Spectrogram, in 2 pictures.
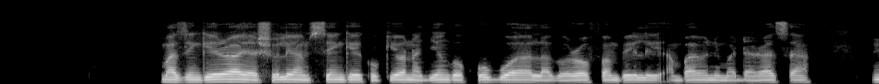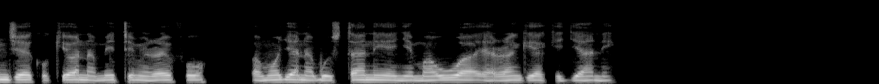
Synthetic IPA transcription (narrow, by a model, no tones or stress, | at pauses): maziŋɡiɾajaʃulɛjam̩siŋɡikukiwanaʄɛŋɡɔkuɓwalaɠɔɾɔfambiliʔa̰mbajɔnimaɗaɾasa | ɲ̩d͡ʒɛkukiwanamitimiɾɛfu | pamɔʄanaɓustanijɛɲɛmauajaɾaŋɡijakiʄani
